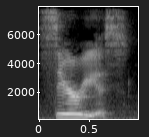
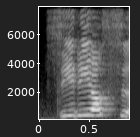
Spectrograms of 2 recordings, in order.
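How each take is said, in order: First: "Serious" said the English way, stressed first syllable, falling; "Serious" as SEER-ee-us, no added vowel at the end; English pronunciation. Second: "serious" said syllable by syllable as Korean si-ri-eo-seu; wrong-example "serious" in flat Korean syllables, si-ri-eo-seu; Korean-accented pronunciation. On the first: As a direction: model "Serious" with an English r and a bare final s. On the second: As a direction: say "serious" the Koreanized way, with a full final vowel. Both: Shown as a demonstration. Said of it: "자, 발음 serious 아니에요".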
